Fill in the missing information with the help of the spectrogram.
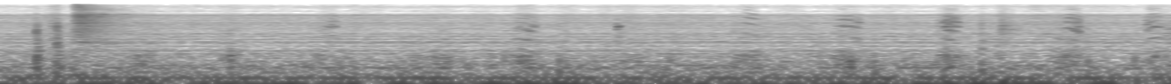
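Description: Small squeaks and ticks from a metal filling pipe and its nut on a pouch packaging machine, wiggled side to side by hand to seat the fitting at the right angle. There is a sharper click about half a second in, over a steady low hum.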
